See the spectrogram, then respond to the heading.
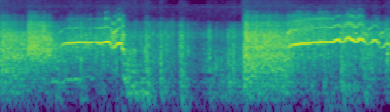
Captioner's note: gunfire; horse whinnying; horse whinnying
